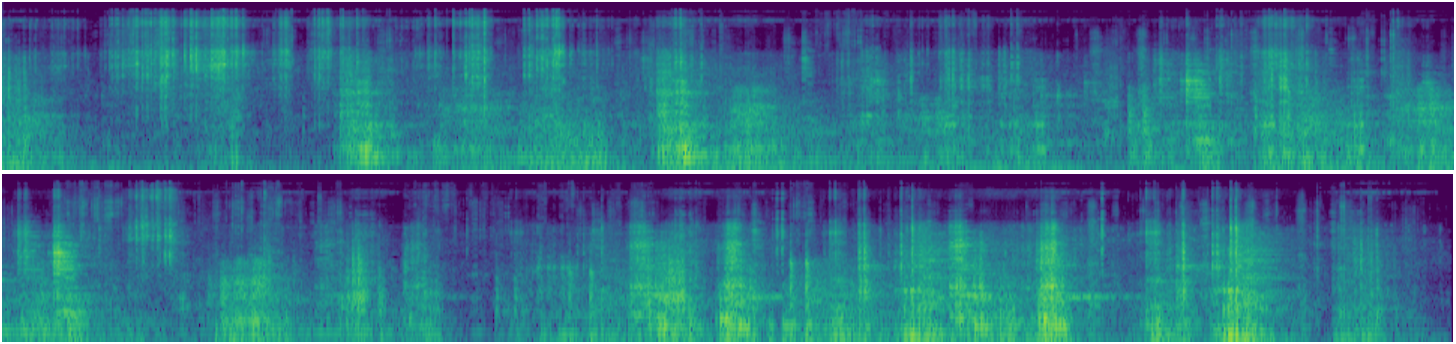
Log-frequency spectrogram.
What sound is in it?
Audio meant to imitate the sound of people working.
It was created from an edited recording of handling, and operating
a toaster oven.
This sound, like everything I upload here,
work, metal, artificial, hammering, building, sfx, sound-design, hit, banging, synthetic, sound, constructing, working, hitting, construction, free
